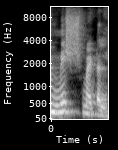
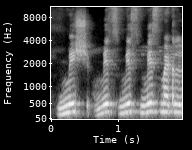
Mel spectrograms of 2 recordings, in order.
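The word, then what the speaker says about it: mischmetal: और नेक्स्ट इसके बाद बात करूं, हाँ, एक अलॉय होता है, जिसका नाम है मिश मेटल। क्या नाम है? मिस मेटल नहीं है, मिसेस वाला मिस नहीं है, मिश।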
